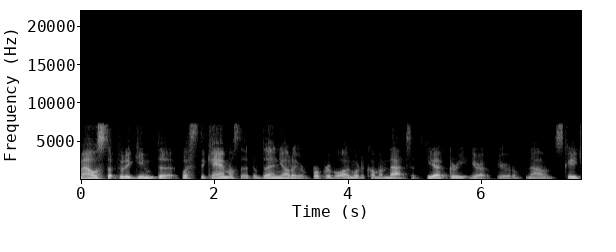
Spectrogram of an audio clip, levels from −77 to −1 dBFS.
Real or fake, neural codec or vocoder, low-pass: fake; codec, 16 kHz in and 24 kHz out, 0.4 kbps, LongCat-Audio-Codec, fine tuned four codebook decoder; 7.2 kHz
